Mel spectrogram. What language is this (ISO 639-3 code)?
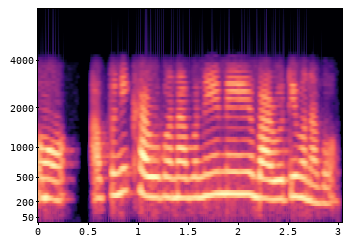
asm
